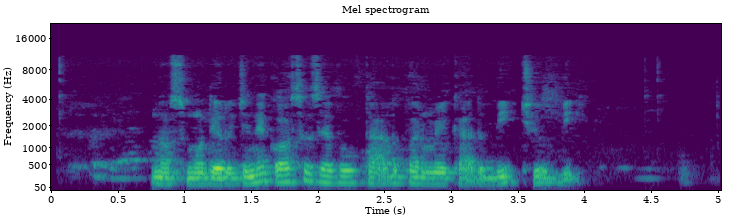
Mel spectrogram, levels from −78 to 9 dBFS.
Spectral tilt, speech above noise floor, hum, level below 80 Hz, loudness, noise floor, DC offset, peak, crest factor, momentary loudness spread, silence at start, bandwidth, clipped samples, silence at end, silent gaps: -6.5 dB/octave; 34 dB; none; -62 dBFS; -19 LUFS; -52 dBFS; under 0.1%; 0 dBFS; 20 dB; 15 LU; 0.3 s; 11.5 kHz; under 0.1%; 1.05 s; none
